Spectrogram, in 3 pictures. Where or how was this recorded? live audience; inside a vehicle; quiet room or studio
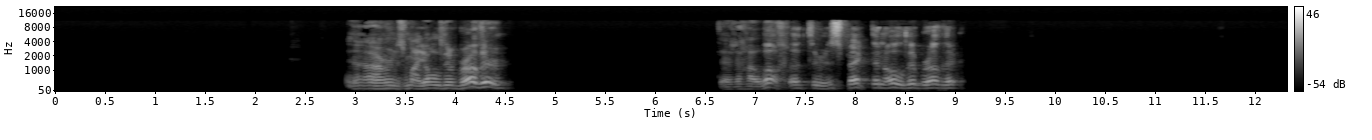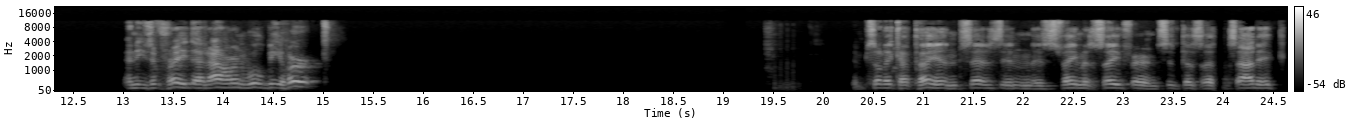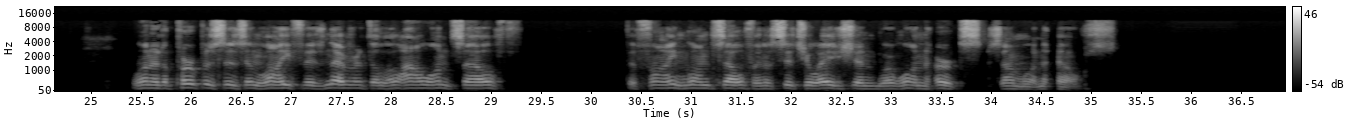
live audience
